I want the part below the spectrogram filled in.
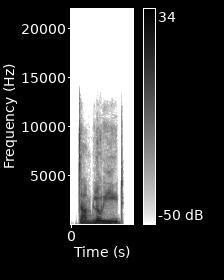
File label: "tumbleweed", Indian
